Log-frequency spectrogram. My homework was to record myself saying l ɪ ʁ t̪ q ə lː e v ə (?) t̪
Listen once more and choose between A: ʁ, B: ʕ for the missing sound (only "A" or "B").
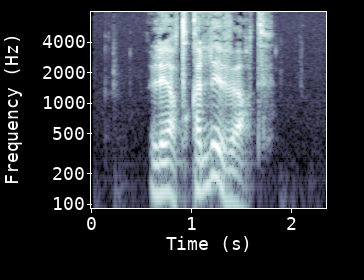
A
